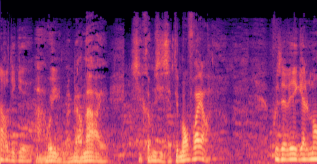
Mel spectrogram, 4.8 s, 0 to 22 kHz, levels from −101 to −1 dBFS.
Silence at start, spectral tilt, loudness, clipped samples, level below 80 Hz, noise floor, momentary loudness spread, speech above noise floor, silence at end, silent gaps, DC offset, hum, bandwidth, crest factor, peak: 0 s; -6 dB/octave; -16 LUFS; under 0.1%; -34 dBFS; -37 dBFS; 21 LU; 22 dB; 0 s; none; under 0.1%; none; 16 kHz; 16 dB; 0 dBFS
